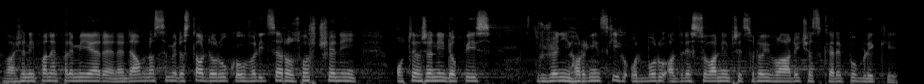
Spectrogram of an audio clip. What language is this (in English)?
Czech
